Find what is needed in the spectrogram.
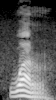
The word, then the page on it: war: Roon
